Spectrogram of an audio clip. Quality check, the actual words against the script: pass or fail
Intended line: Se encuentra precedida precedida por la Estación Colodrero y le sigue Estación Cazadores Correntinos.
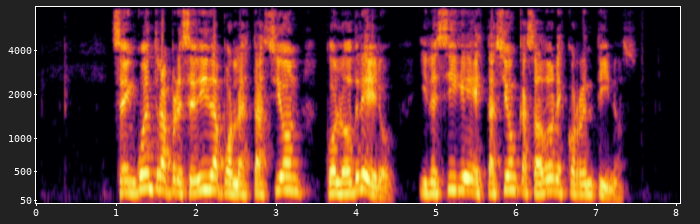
fail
